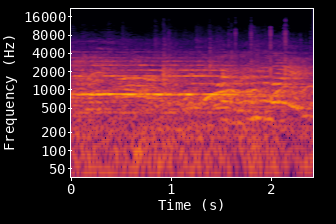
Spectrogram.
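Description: Voices shouting and cheering in a goal celebration: one long held call, then calls rising and falling in pitch, over a general hubbub of voices.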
